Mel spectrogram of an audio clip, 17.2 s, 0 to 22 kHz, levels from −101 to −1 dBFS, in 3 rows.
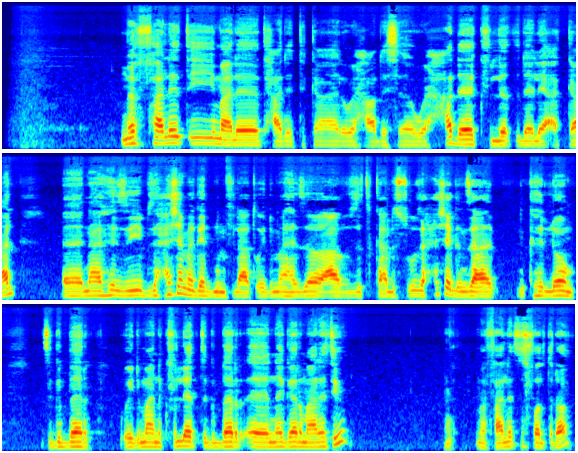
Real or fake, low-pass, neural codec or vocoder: real; 19.8 kHz; none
